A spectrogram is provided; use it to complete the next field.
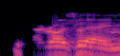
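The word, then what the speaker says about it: Röslein: not pronouncing this correctly is it ross lane roslane roslin roslane yeah there's an the umlaut rosaline it means little rose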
